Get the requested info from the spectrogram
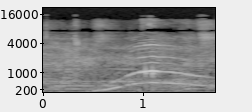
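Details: Domestic cat in a closet that wants to be left alone gives one drawn-out meow, rising steeply, then holding and slowly falling over about a second, with quiet room noise and a person's voice nearby.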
